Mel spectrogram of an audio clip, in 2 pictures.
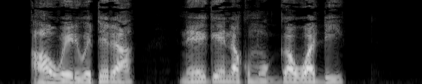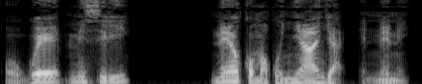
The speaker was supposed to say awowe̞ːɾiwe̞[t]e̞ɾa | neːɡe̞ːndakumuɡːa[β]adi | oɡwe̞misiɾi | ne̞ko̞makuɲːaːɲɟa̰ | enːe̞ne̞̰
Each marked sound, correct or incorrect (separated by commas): correct, incorrect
